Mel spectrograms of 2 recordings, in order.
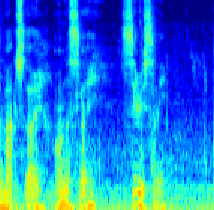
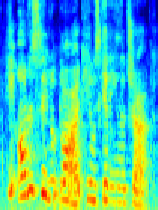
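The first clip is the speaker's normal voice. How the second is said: high, loud and fast panicked rush; real alarm; 13 semitones higher, 12 dB louder, faster than usual. Real, not acted. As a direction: blurt it out, heart racing. Startled by a possible thief.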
